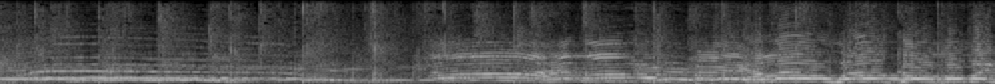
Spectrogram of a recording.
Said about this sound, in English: Good evening, Comedy House New Orleans. Welcome to this very special taping of the So What Do You Really Do podcast. Without any further ado, please give yourselves a round of applause for your host,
